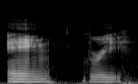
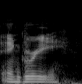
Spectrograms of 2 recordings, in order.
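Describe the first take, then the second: First: The stress is on the first syllable. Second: The stress is on the second syllable. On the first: The speaker calls it right. "the stress is on the first syllable" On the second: The speaker calls it wrong. "not angry"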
